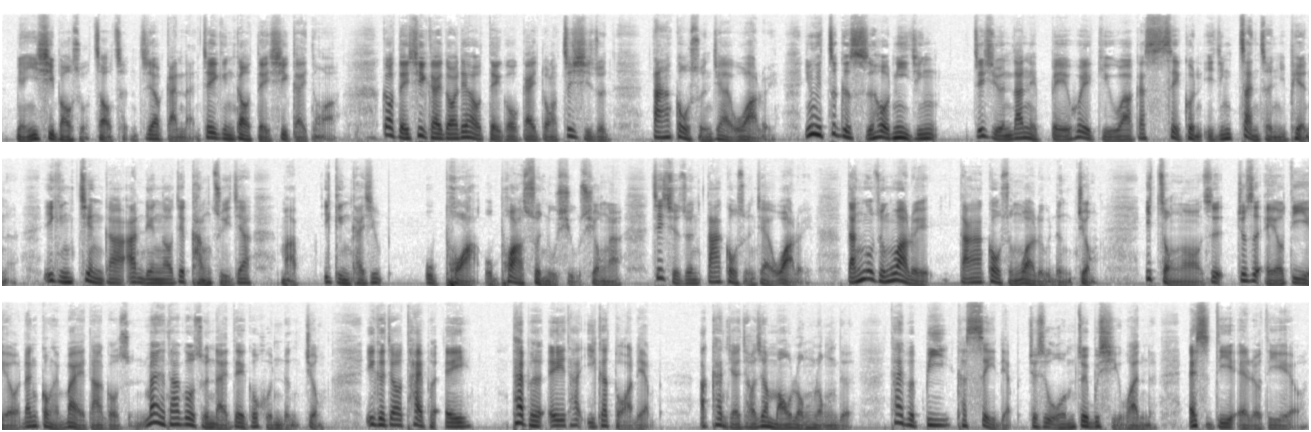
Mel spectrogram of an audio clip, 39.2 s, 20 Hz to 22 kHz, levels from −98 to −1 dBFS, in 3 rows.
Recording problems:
none

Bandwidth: 15 kHz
